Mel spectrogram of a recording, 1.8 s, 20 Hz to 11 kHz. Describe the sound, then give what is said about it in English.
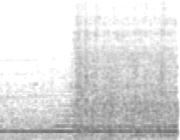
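A variable-speed blender motor hums with a steady low tone, then a broad, hissing whir kicks in partway through and keeps running evenly at a low-medium speed while 185 grams of cubed butter is slowly added to make a mousse. No one speaks. “So I'm going to start this run it on a low medium speed and just slowly add the butter.”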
